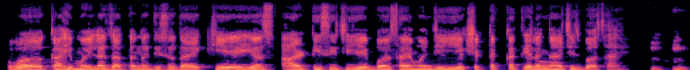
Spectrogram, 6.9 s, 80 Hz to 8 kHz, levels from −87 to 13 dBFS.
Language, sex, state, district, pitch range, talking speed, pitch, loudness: Marathi, male, Maharashtra, Dhule, 180-210 Hz, 175 wpm, 200 Hz, -15 LUFS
